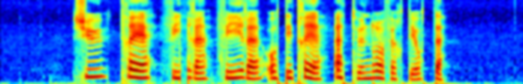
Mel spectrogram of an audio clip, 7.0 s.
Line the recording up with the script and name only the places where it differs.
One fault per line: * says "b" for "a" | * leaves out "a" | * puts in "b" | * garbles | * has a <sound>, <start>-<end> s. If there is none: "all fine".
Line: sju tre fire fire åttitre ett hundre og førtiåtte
* has a dropout, 2.4-2.5 s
